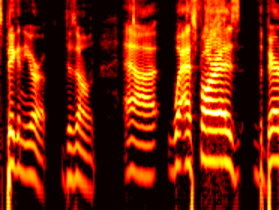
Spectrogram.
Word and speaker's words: DAZN: And then when I looked it up, it said that it's pronounced DAZN. And I went, fuck you. I'm not putting that. I hate you. – So that's the zone.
